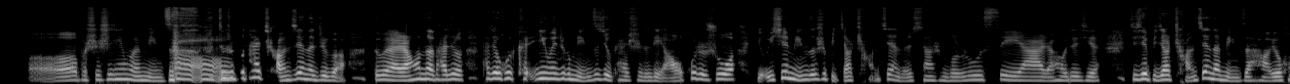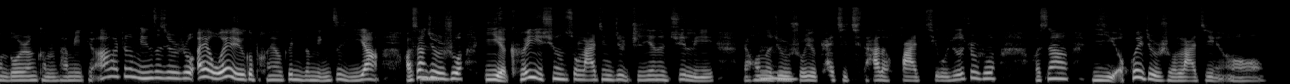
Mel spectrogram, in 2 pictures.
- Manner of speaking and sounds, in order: laugh
- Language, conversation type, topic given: Chinese, podcast, 你觉得哪些共享经历能快速拉近陌生人距离？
